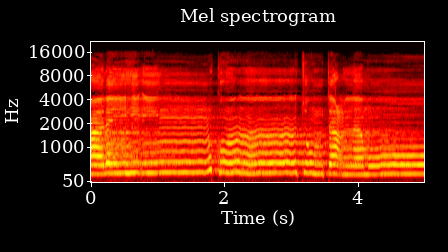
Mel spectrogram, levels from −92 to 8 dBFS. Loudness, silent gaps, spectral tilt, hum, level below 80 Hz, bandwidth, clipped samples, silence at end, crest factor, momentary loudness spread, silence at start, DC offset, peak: -23 LUFS; none; -1 dB/octave; none; -70 dBFS; 16.5 kHz; under 0.1%; 0 s; 20 dB; 5 LU; 0 s; under 0.1%; -4 dBFS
